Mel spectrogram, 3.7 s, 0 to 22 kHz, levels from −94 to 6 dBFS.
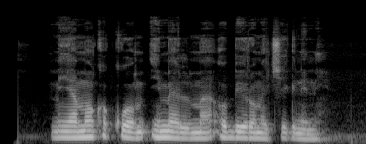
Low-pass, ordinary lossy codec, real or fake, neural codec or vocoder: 14.4 kHz; none; real; none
